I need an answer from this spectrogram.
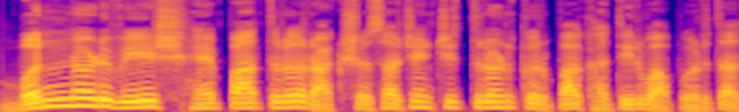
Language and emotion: Goan Konkani, neutral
